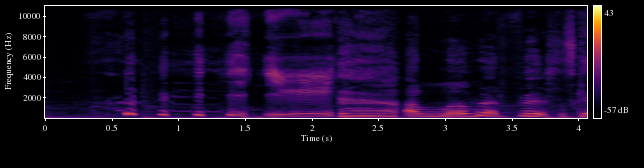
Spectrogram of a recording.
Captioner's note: chuckling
